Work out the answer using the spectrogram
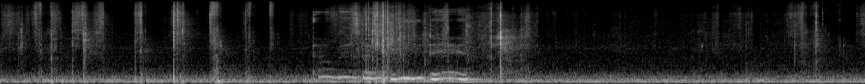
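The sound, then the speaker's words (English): Tarot cards are handled and flipped in soft, scattered papery taps and slides, with one sharper snap near the middle and a brief low murmur of voice. “Flip another card, I guess, before we go into automation mode.”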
